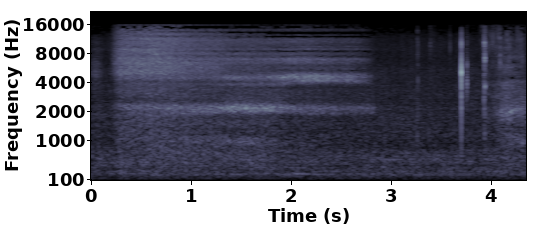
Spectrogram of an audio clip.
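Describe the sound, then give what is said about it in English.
A long, steady airy hiss of breath out through the left nostril during alternate nostril breathing lasts over two seconds and then fades, leaving faint background noise with a couple of small clicks. “Exhale, release through the left nostril.”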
